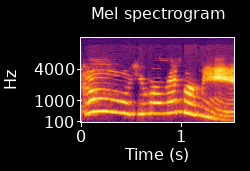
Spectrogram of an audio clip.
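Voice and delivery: delighted. Retold or imitated. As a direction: squeal with happy surprise. Imitating delighted past client.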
